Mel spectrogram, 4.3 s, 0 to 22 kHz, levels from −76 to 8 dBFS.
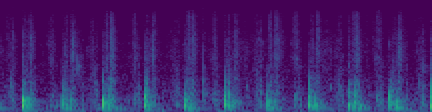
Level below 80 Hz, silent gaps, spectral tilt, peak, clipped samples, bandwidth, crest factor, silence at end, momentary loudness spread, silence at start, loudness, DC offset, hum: -50 dBFS; none; -7 dB/octave; -2 dBFS; under 0.1%; 16.5 kHz; 30 dB; 0.05 s; 9 LU; 0 s; -33 LUFS; under 0.1%; none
